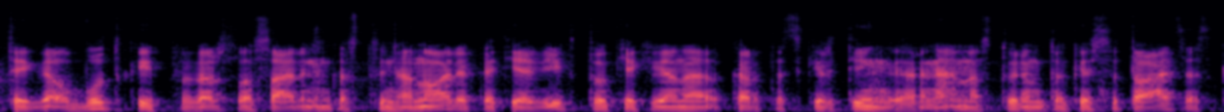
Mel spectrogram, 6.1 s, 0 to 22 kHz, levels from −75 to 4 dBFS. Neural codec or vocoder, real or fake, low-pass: vocoder, 44.1 kHz, 128 mel bands, Pupu-Vocoder; fake; 14.4 kHz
